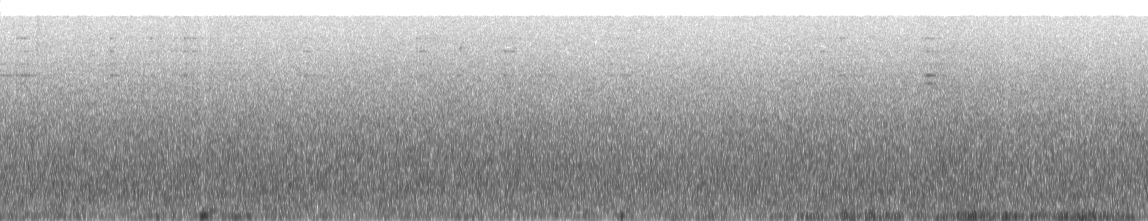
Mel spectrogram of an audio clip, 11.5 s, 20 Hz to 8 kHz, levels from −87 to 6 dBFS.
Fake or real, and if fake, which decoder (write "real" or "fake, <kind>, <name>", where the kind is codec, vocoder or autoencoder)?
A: real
